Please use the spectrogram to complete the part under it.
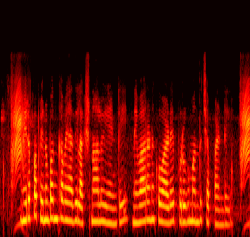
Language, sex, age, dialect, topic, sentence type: Telugu, female, 41-45, Utterandhra, agriculture, question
